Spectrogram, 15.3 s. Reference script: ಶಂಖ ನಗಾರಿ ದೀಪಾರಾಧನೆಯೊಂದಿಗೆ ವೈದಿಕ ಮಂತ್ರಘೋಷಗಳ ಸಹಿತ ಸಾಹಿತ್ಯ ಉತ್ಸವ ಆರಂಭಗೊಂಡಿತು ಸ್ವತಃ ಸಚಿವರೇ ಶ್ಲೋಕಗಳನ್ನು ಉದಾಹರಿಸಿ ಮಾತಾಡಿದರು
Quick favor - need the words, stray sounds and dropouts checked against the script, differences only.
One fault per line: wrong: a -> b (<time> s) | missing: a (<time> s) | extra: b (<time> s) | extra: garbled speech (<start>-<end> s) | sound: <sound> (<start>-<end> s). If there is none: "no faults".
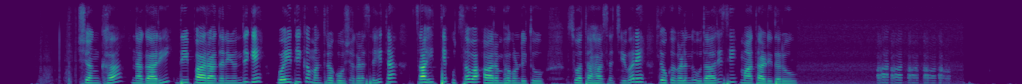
sound: laugh (13.1-14.3 s)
